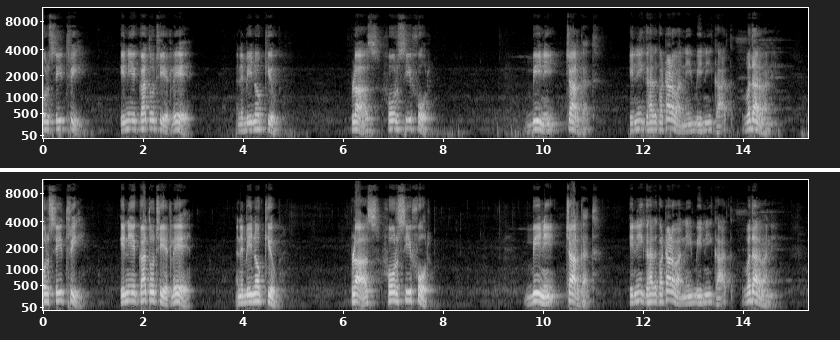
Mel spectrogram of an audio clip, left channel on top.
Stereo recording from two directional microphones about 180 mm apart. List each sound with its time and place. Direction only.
0.0 s speech: 50° right (ahead or behind)
3.8 s speech: 50° right (ahead or behind)
6.1 s speech: 45° right (ahead or behind)
9.7 s speech: 45° right (ahead or behind); by 14.5 s 20° right (ahead or behind)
